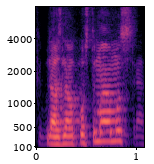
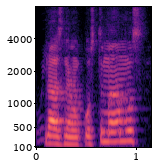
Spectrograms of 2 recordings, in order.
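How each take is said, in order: No difference in how they are said.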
